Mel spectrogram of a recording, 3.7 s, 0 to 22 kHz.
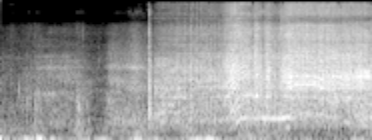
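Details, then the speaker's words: Traxxas Rustler 4x4 Ultimate on its first run. A harsh, gritty rasp with a wavering whine as the motor spins up: drivetrain grinding, suspected spur/pinion gear mesh, stones ruled out, not yet confirmed. "Oh, okay. That to me sounds like mesh. Yeah, that's mesh, guys."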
